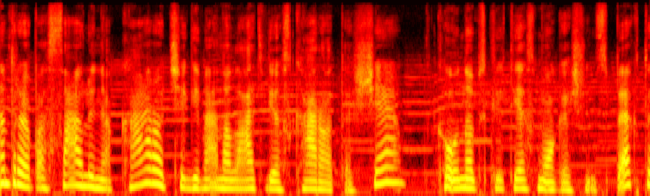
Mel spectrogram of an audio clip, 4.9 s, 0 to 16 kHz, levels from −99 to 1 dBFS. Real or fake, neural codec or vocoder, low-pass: fake; vocoder, 44.1 kHz, 128 mel bands every 256 samples, BigVGAN v2; 14.4 kHz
